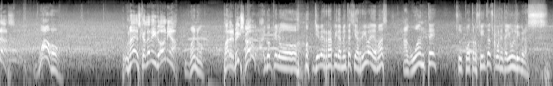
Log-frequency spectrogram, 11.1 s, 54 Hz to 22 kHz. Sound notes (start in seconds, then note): 5.8 laugh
